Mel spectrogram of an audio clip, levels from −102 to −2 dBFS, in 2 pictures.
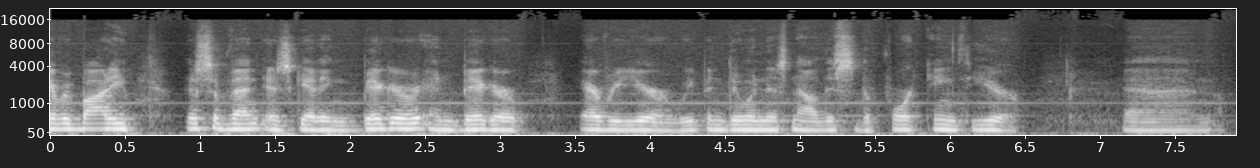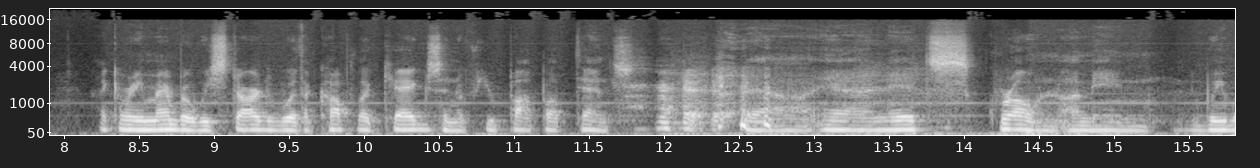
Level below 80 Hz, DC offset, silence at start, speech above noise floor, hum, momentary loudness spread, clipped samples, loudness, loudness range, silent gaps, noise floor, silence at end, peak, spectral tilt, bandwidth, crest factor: -38 dBFS; 0.2%; 0 s; 26 dB; none; 11 LU; under 0.1%; -15 LUFS; 4 LU; none; -41 dBFS; 0 s; -2 dBFS; -5.5 dB/octave; 16 kHz; 14 dB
